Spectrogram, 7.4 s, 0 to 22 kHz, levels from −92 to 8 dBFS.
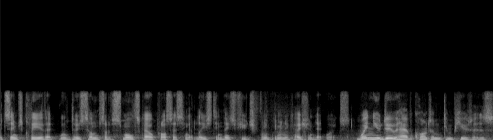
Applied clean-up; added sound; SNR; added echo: neural separator model SepFormer DNS4.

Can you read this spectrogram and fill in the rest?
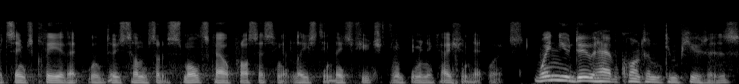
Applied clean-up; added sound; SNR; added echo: neural mask model Resemble Enhance denoiser.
